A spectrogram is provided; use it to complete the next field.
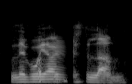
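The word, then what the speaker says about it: Les Voyages de l'Âme: Okay, I'll pronounce So I was it gonna for say you. Baguette. Less Voyages. Is Le Voyage de l'Âme.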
